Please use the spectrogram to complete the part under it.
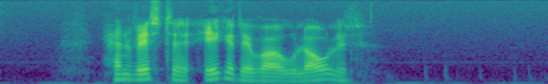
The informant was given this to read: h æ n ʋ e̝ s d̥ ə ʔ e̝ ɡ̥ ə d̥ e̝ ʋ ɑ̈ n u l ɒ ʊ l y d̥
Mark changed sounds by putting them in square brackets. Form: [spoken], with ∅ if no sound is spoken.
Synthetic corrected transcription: h æ n ʋ e̝ s d̥ ə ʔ e̝ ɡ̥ ə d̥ e̝ ʋ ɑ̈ [∅] u l ɒ ʊ l [i] d̥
